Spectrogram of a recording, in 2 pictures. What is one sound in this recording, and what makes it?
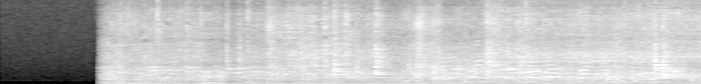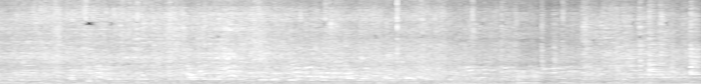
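A crowd of people chatters and murmurs outdoors.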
